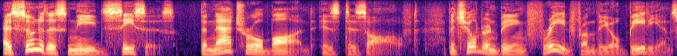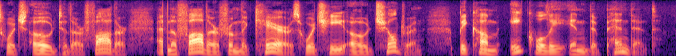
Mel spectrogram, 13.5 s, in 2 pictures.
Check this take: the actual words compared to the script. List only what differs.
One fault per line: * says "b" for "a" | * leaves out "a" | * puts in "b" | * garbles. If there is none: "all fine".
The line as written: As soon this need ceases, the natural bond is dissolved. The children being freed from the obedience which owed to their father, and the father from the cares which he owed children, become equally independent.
all fine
